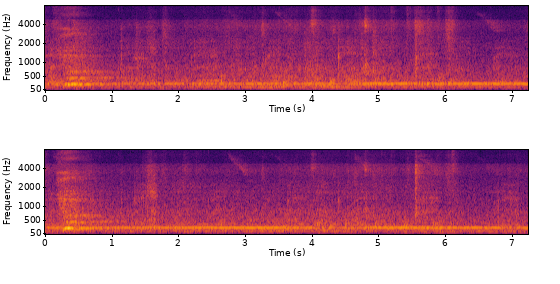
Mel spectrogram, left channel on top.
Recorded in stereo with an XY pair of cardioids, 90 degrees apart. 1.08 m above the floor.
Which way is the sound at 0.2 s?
60° right.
